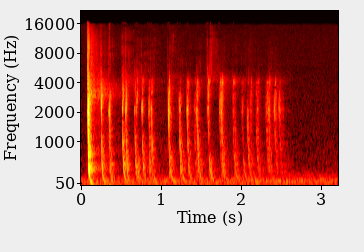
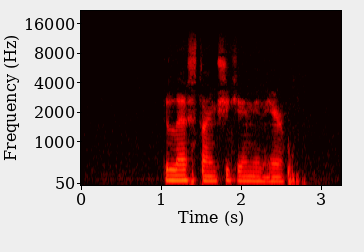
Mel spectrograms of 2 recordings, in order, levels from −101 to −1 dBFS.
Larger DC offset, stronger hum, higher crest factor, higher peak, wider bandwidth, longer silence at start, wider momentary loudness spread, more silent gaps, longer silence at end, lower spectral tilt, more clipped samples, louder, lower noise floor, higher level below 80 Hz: neither; neither; first, 32 dB vs 18 dB; first, 0 dBFS vs -38 dBFS; first, 16.5 kHz vs 13 kHz; second, 0.05 s vs 1.05 s; first, 16 LU vs 9 LU; neither; first, 0.75 s vs 0.45 s; second, -2.5 dB/octave vs -5.5 dB/octave; neither; first, -32 LUFS vs -56 LUFS; second, -54 dBFS vs -87 dBFS; first, -54 dBFS vs -78 dBFS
